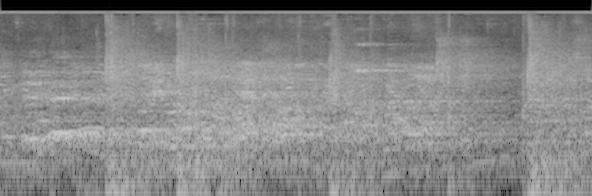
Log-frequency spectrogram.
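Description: Voices talking in a large, echoing sports hall, with a ball bouncing on the court in repeated low thuds about once a second.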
